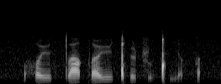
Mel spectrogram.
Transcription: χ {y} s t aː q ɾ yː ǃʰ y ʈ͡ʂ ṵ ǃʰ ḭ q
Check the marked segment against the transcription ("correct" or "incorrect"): incorrect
